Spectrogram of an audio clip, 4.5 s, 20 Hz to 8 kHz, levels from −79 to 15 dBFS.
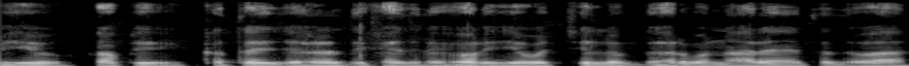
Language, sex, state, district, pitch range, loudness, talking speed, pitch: Hindi, male, Bihar, Araria, 105-110 Hz, -17 LUFS, 200 wpm, 110 Hz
